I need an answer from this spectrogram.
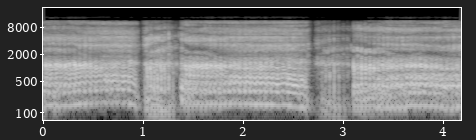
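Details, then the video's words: Pug named Milo eating a pumpkin squash and growling fiercely indoors: steady, harmonic-rich rumbling growl bouts separated by two brief pauses for breath. "Milo Eating Squash Growling"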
